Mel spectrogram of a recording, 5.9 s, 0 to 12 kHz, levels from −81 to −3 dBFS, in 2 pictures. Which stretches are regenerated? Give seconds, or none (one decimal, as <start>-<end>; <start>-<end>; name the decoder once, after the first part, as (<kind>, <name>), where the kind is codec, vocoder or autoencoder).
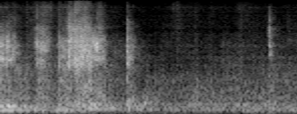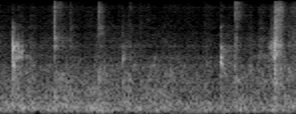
0.0-5.9 (codec, HILCodec)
